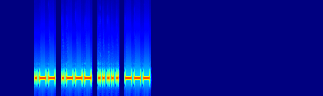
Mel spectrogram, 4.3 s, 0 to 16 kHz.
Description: Morse code, heard as a keyed tone, about 40 wpm, 700 Hz. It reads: WJ5O
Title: USA Call Signs - 4 Characters - Repeated 3x - 40wpm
